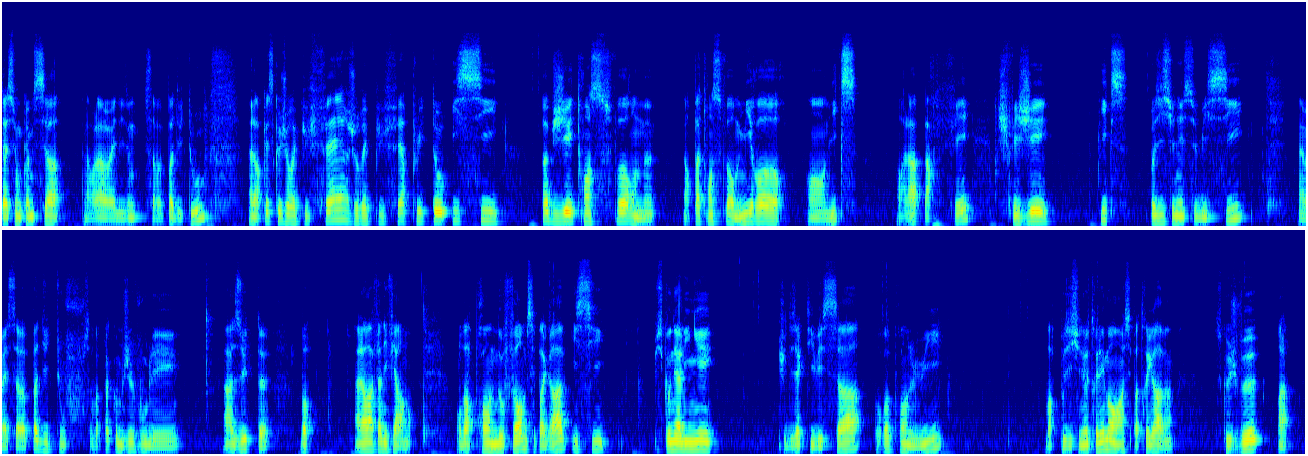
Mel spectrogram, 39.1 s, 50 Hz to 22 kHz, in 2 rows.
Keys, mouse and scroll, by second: 3.7-6.8 scroll down 2, 7.9-14.8 drag, 14.8 g, 24.3 ctrl+z, 24.8 ctrl+z, 26.4 Tab, 26.8-27.7 scroll up 2, 27.7-29.0 drag, 29.0 g, 31.8-33.5 drag, 33.6 g, 35.9 click, 36.1 g.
